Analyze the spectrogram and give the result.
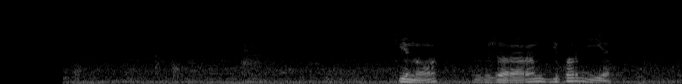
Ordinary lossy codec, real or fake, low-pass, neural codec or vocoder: Opus, 16 kbps; real; 7.2 kHz; none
